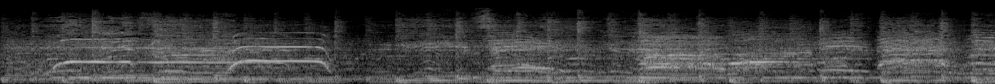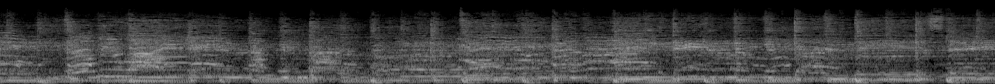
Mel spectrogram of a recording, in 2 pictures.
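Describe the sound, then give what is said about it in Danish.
On an evening in Tingbjerg, young people shout and whoop loudly and continuously, their rising yells overlapping in a lively, crowded din with thumping music mixed underneath. “Jeg kan høre unge mennesker, der råber.”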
